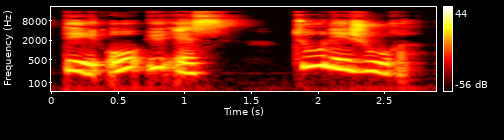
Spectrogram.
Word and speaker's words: tous: Pour le masculin pluriel, on écrit to à la fin S, T-O-U-S. Tous les jours. Donc ça s'écrit différemment mais se prononce de la même manière. Tout le temps et tous les jours.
